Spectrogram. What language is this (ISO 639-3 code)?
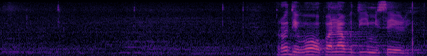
ven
